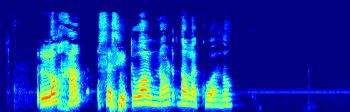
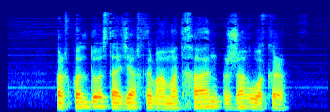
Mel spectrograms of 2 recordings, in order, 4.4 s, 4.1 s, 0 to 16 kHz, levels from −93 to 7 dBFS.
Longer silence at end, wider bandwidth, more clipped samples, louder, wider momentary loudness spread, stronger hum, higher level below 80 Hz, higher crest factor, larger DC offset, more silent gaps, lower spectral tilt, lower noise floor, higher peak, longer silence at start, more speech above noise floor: first, 1.5 s vs 0.55 s; about the same, 11.5 kHz vs 11.5 kHz; neither; about the same, -22 LUFS vs -22 LUFS; first, 11 LU vs 6 LU; neither; about the same, -58 dBFS vs -56 dBFS; about the same, 22 dB vs 20 dB; neither; neither; second, -5.5 dB/octave vs -7 dB/octave; first, -76 dBFS vs -61 dBFS; about the same, -2 dBFS vs -2 dBFS; second, 0.5 s vs 0.7 s; first, 55 dB vs 40 dB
